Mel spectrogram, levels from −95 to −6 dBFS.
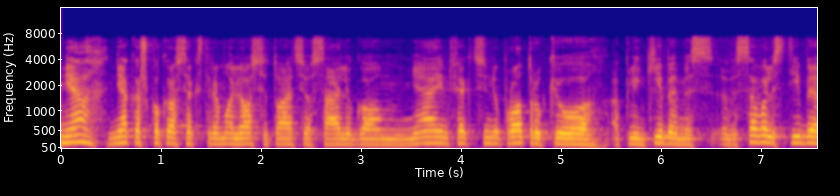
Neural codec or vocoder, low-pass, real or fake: none; 7.2 kHz; real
